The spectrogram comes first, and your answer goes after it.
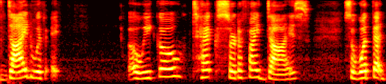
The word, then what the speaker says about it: OEKO-TEX: by OEKO-TEX OE O E I can't even pronounce the word. It's OEKO-TEX.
